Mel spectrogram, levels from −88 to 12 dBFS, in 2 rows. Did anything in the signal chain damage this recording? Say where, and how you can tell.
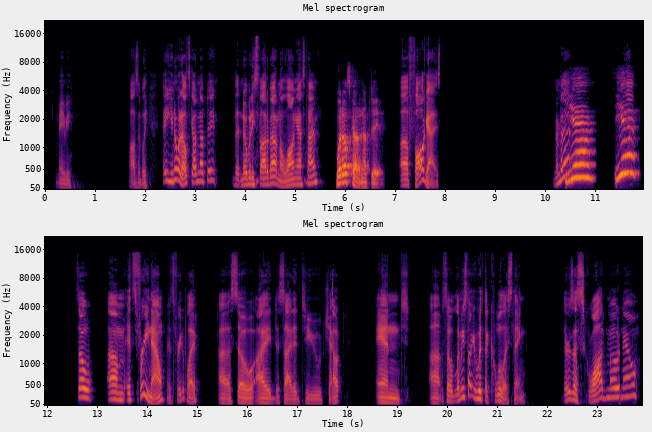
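Yes, damaged data in a compressed stream, at the codec stage: brief glitches at 7.86–7.90, 17.68–17.73 and 23.41–23.48 s where the decoder loses frame sync.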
